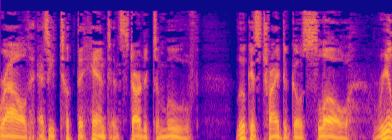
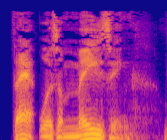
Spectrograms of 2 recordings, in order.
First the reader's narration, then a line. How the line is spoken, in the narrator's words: Lucas said on a contented sigh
